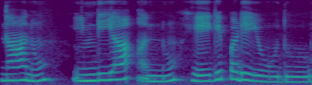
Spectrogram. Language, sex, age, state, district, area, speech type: Kannada, female, 45-60, Karnataka, Shimoga, rural, read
